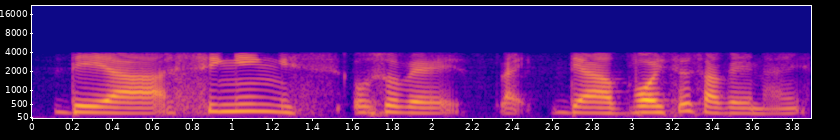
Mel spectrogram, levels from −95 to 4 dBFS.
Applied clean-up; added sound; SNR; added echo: neural mask model Resemble Enhance denoiser.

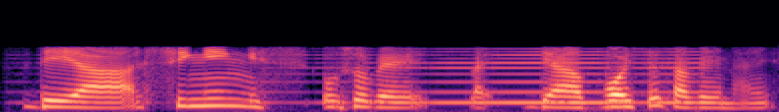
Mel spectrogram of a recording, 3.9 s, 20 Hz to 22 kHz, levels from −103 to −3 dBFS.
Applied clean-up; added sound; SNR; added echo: neural mask model RNNoise.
